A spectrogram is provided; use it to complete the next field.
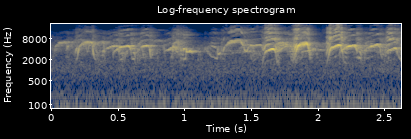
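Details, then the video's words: Brown-eared Bulbuls, a flock at Dunsan Grand Park, South Korea: quick arched, whistled high notes tumbling over one another in a short busy burst. "직박구리 무리 다양한 울음소리 Brown-eared Bulbul sound of crying"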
